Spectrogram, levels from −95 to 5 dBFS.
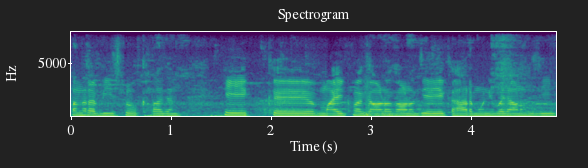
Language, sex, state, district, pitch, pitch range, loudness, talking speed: Garhwali, male, Uttarakhand, Tehri Garhwal, 180 Hz, 175-180 Hz, -16 LUFS, 185 wpm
